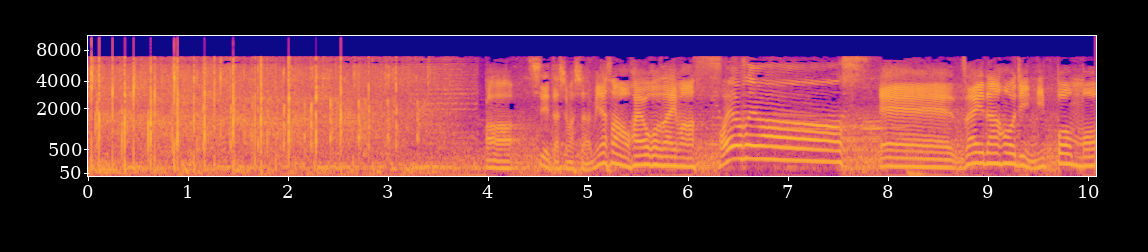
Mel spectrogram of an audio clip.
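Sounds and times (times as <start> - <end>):
audience applause: 0.0 - 3.7
speech: 4.0 - 10.0.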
